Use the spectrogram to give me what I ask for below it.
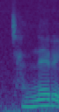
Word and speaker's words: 채널: 근데 건축 쪽에는 일본식 발음이 많이 들어가 있어요. 그러니까 일본식 발음으로 채널이라는 발음이 안 돼요. 그래서 그걸 뭐라고 부르냐면 잔네르라고 부릅니다. 잔넬 혹은 잔네르 이렇게 불러요.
